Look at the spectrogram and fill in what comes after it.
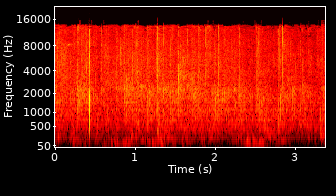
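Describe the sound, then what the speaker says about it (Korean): A youth worship congregation applauds to give glory to God, with moderate, steady clapping and a sharp louder clap near the start, sustained for a few seconds. "하나님께 영광의 박수 함께 올려드리겠습니다."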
